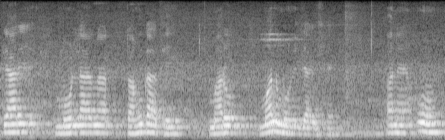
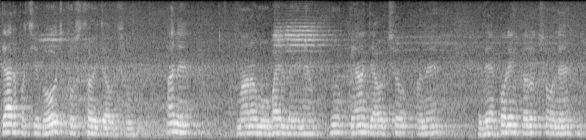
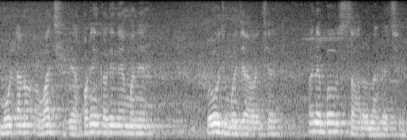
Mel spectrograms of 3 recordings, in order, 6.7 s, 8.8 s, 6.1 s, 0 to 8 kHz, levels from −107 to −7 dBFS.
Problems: constant background noise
